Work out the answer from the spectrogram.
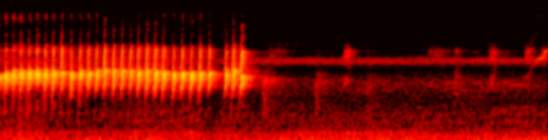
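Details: Greater green leafbird lure call for trapping: a long, fast, loud pulsed trill of over two seconds, then quiet with a faint continuous high tone and scattered soft chips.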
